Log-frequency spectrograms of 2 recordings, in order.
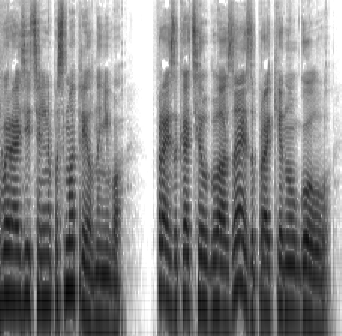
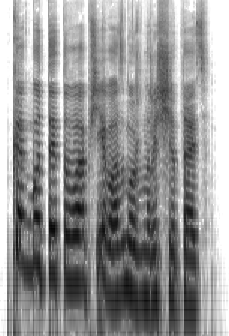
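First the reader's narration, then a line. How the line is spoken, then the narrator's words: Ringing laughter. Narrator (Russian): Он заливисто рассмеялся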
